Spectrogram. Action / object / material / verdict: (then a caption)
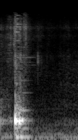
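tap / bath bomb in a plastic mold / plastic / set. A pumpkin pie fall bath bomb sitting in its mold is tapped lightly, making a short, dull, mid-pitched knock that dies away almost at once. The changed tap sound shows the bath bomb is set and ready to lift off, and it then comes out of the mold whole.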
